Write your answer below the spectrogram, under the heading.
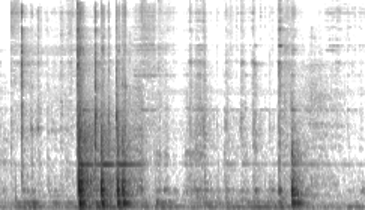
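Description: Handling of a metal vanity light fixture with frosted glass shades on a wooden workbench: a quick run of sharp knocks about a second in, with a brief ringing, then light rubbing and one more knock near the end.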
